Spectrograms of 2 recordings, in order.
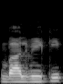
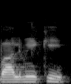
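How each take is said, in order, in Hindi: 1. अंतिम स्वर दीर्घ है। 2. अंतिम स्वर दीर्घ है।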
